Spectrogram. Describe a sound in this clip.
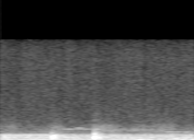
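A brush sweeps softly across skin.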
